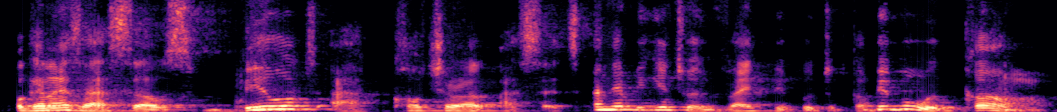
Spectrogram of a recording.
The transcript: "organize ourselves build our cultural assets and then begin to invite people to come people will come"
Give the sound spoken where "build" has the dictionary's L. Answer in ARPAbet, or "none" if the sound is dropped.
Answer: L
